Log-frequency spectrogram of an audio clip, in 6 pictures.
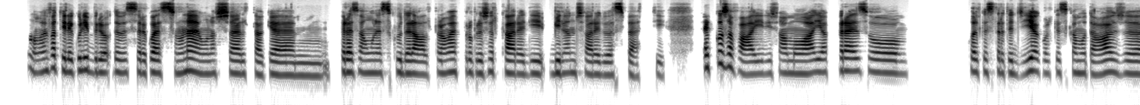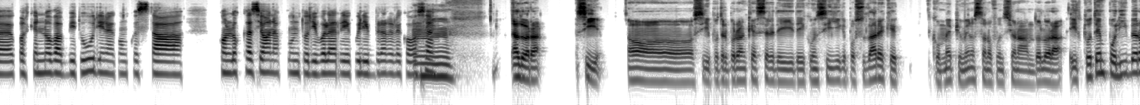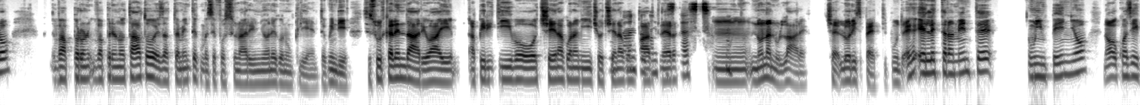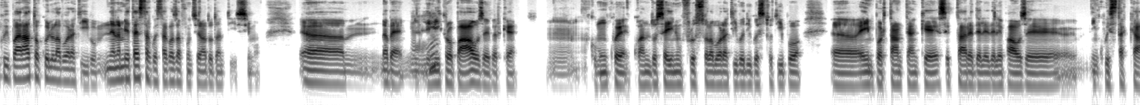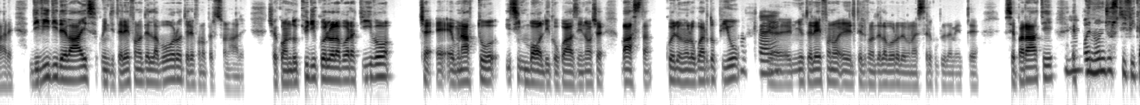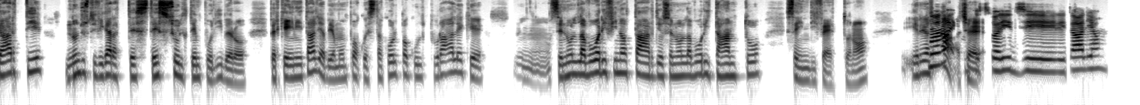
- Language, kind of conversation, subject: Italian, podcast, Cosa fai per mantenere l'equilibrio tra lavoro e vita privata?
- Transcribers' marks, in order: other background noise; tapping; chuckle; "Cioè" said as "ceh"; "Okay" said as "kay"; in English: "device"; "Cioè" said as "ceh"; "cioè" said as "ceh"; "simbolico" said as "isimbolico"; "Cioè" said as "ceh"; "cioè" said as "ceh"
